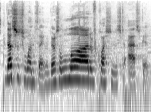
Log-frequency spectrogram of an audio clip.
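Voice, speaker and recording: A woman's voice: mid-range voice, moderate pace, soft background music. Young-sounding woman with braces, slightly slurred S's. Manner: informal, rambling, thinking aloud. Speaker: hobbyist programmer demonstrating a project. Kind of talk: casual unscripted tech demo narration.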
